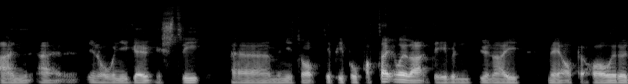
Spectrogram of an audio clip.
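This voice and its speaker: This man, with a Scottish accent, speaks very fast in a very deep, low voice with a dark, mellow tone and monotone, flat intonation. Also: dry, close sound with no echo, quiet background. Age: 50s. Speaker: political YouTuber. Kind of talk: interview. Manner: loud.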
